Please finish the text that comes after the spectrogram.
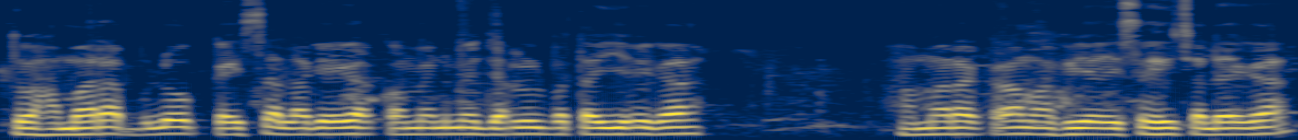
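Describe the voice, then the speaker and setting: A casual vlogger talks at a middling pitch. The explanations are plain and often repeat themselves. The phone recording from an open shed carries light noise. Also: completely flat delivery, a little slow, warm tone. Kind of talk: casual vlog narration, talking to viewers and a child. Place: large open-sided empty poultry shed. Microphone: handheld phone camera, operator behind it.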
